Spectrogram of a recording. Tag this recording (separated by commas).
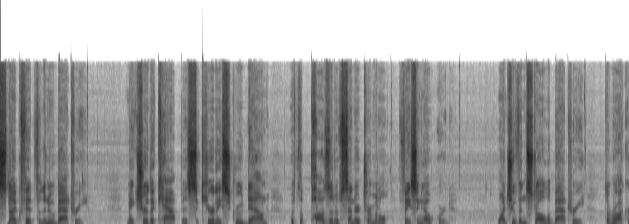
Speech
